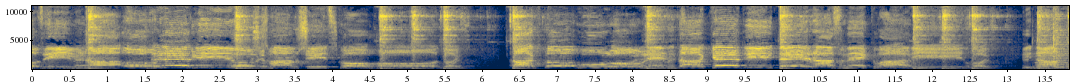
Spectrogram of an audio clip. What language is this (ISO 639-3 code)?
slk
